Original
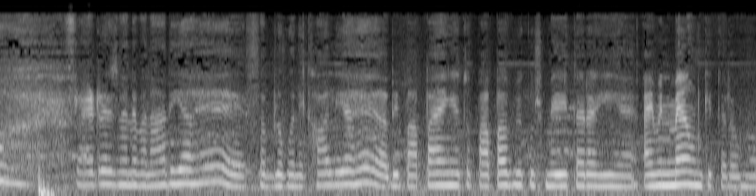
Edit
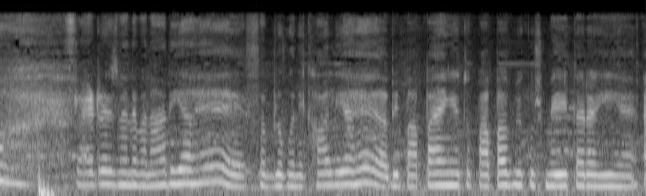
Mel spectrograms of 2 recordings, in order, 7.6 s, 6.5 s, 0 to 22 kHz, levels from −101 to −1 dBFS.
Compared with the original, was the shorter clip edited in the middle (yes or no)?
no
